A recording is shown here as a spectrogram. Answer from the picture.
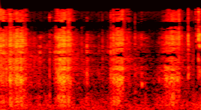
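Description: A person chewing a mouthful of food close to the microphone, with about five short crunchy bites.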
